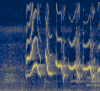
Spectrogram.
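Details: Oriental magpie-robin, 'ngerol nembak' style: about six loud, sweeping whistles, some rising and some dropping, given steadily one after another.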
